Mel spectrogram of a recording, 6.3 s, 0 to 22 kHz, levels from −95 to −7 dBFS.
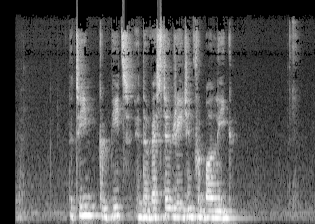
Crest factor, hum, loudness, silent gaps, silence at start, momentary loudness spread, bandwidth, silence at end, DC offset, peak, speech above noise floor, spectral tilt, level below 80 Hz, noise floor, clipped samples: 14 dB; none; -12 LUFS; none; 0.35 s; 21 LU; 17 kHz; 0.4 s; under 0.1%; 0 dBFS; 35 dB; -4.5 dB/octave; -46 dBFS; -46 dBFS; under 0.1%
